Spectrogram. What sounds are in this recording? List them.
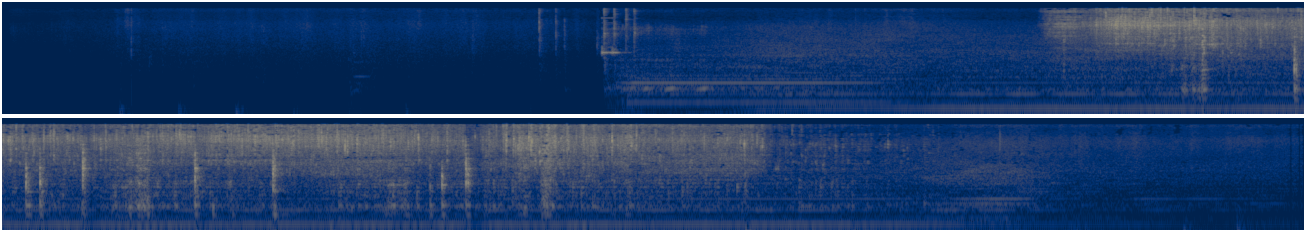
footsteps, microwave, running water, cutlery and dishes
